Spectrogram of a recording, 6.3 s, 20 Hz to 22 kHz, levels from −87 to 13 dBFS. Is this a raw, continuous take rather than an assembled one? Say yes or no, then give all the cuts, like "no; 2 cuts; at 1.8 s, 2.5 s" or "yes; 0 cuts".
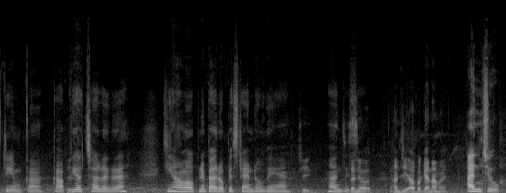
yes; 0 cuts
